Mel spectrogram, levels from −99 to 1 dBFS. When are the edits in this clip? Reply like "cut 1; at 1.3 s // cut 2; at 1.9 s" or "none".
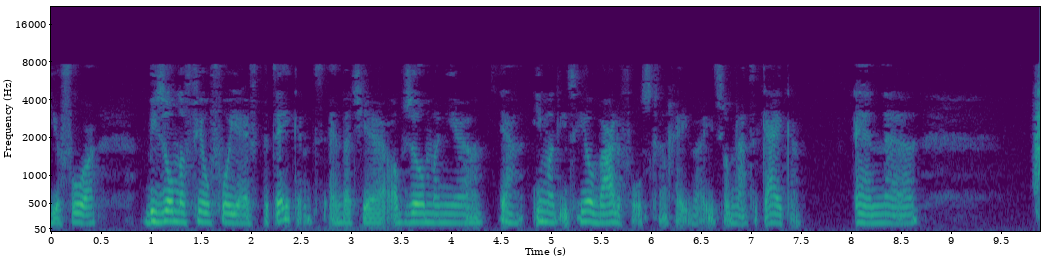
cut 1; at 4.4 s // cut 2; at 6.7 s // cut 3; at 7.9 s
